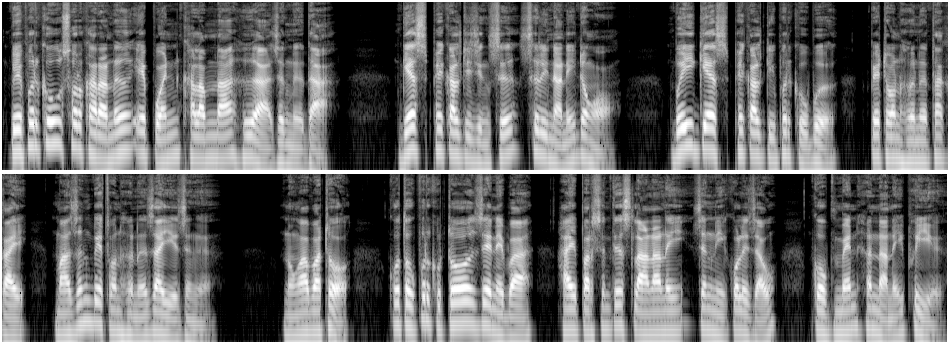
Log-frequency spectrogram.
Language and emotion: Bodo, neutral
